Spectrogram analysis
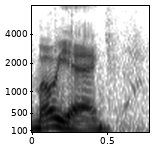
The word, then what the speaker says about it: Mojang: we all learned that it was pronounced mojang and then that was it but no everybody's taken the gif jif approach apparently no that's how you pronounce it it's swedish but it's like ubisoft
